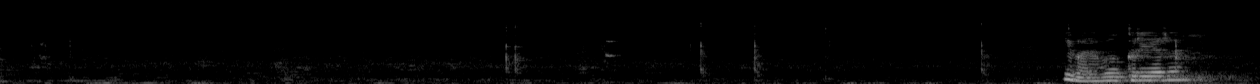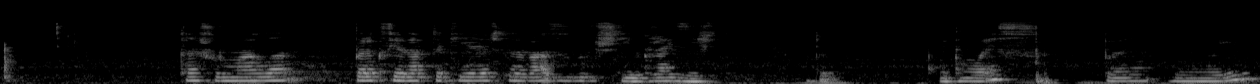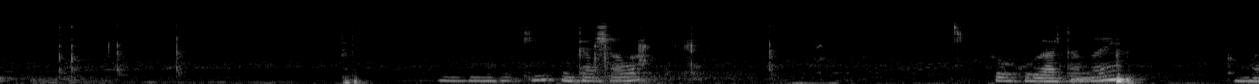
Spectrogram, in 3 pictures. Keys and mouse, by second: 0.1 middle click, 5.2-6.8 drag, 6.8 middle click, 26.5 click, 31.7-36.6 middle drag.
